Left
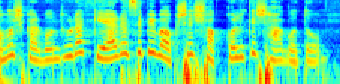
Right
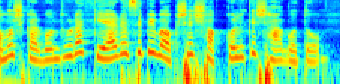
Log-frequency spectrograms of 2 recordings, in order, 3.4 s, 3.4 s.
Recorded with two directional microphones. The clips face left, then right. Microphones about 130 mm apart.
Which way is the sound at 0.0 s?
40° right (ahead or behind).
